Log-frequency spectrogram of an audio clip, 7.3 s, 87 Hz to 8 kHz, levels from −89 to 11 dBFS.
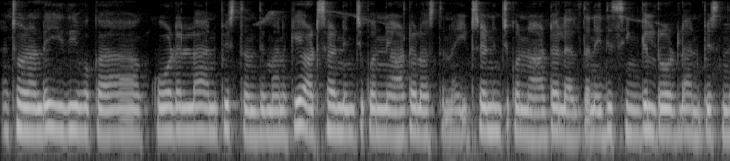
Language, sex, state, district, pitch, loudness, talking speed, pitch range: Telugu, female, Andhra Pradesh, Anantapur, 190 Hz, -24 LUFS, 205 wpm, 185-200 Hz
